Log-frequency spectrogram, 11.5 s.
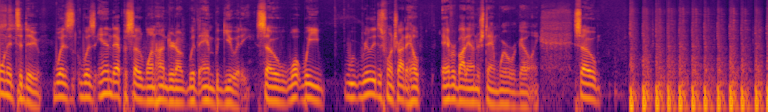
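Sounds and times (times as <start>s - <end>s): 
speech: 0.0s - 9.6s
heavy knocking on a door: 9.4s - 11.5s.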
